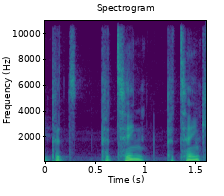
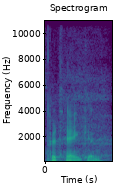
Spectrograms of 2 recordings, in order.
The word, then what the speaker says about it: Patinkin: Mandy Patinkus? Is that his name? Patinkin. It's Patinkin.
